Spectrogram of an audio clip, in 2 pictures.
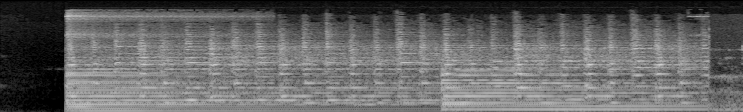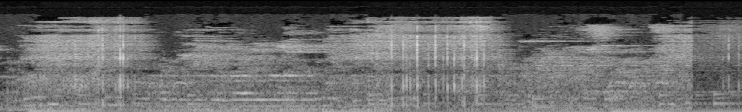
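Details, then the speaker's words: Six-year-old child with enlarged tonsils, loud snoring daily since July: rough, rattling snores in bursts, about three in six seconds, with music playing underneath: loud childhood snoring. "Ganyan kalakas sumilik ang anim na taong gulang na pag natutulog."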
